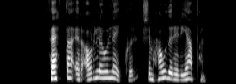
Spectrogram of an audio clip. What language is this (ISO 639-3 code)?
isl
